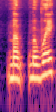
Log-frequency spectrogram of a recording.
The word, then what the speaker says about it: Mora: Um, Amanda says, "Mara, um, Mora is is how it's pronounced."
